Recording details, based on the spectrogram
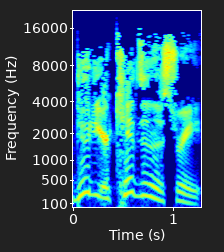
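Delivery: ordinary talk, nothing marked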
